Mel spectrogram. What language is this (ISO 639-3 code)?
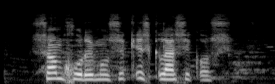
kat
